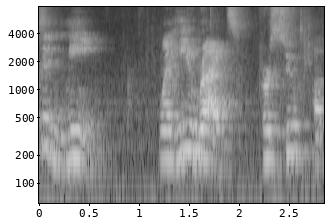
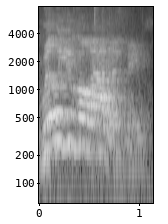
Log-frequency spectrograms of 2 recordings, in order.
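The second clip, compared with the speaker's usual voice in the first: "Will" punched at the start, the rest falling away; stress on WILL; 4 dB louder than usual. Shown as a demonstration. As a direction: lean hard on the first word "Will". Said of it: "on the emphasis on a different word".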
